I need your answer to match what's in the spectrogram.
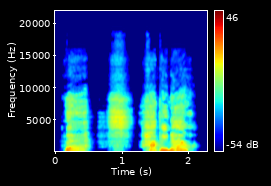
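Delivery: tense, tight, strained voice. Narrator reading Ermo's reply after Pooka laughs with glee, strained voice. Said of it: "said Ermo in a strained voice".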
